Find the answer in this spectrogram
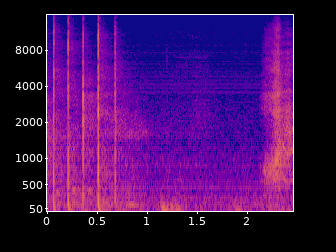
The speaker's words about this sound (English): That is a clap offering. Let's give a clap offering to the Lord.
